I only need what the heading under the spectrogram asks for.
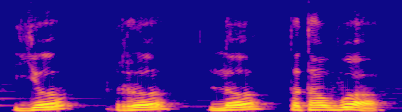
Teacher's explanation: य, र, ल तथा व 4 अंतस्थ व्यंजन हैं। इन व्यंजनों का उच्चारण करते समय जिह्वा पूरी तरह से इनके उच्चारण स्थानों को स्पष्ट स्पर्श नहीं करती है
